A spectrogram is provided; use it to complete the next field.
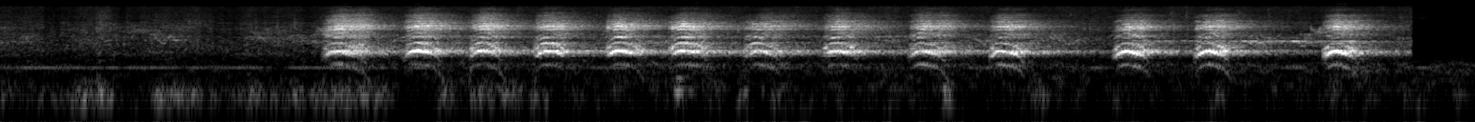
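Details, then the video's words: American crow in Manitoba, Canada, giving a quick run of about fourteen harsh, nasal caws, roughly two or three a second, after a soft low rumble; the familiar caw call. "And of course, crows have kind of that real caw noise that everybody seems to hate, except for me."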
